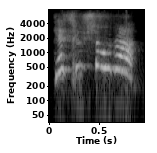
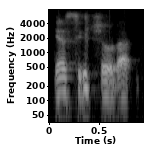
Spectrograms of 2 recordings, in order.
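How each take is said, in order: First: Much higher, teasing guess; playful build-up to the surprise. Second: Lower, softer repeat of the tease; teasing the listener, low and sly. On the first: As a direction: dangle the big reveal up high. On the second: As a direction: drop it down low and knowing. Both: Shown as a demonstration.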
